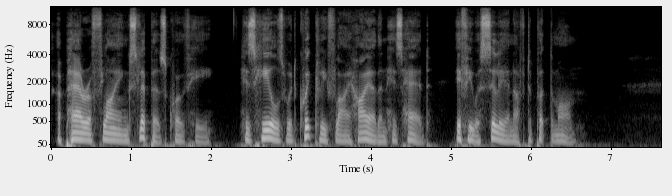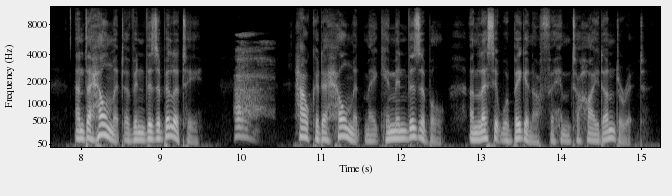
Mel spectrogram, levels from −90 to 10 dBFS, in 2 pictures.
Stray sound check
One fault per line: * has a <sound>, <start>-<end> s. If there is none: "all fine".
* has a sigh, 9.9-10.4 s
